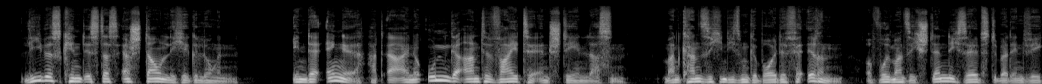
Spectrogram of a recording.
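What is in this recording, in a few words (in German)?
Doku, Männer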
